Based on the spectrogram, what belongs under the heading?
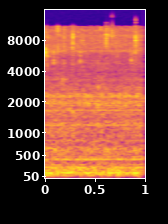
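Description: Continuous low bubbling and gurgling as oxygen passes through the water of a concentrator's humidifier bottle.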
